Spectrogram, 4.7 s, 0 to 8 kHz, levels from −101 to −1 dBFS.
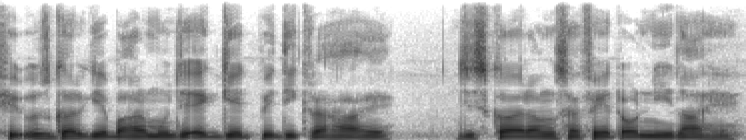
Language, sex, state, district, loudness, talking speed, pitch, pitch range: Hindi, male, Arunachal Pradesh, Longding, -19 LUFS, 220 wpm, 110 Hz, 100-115 Hz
